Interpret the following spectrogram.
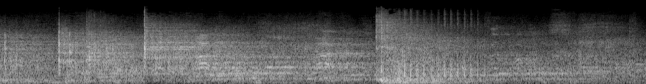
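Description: Ice hockey practice in an indoor rink: three sharp knocks of pucks and sticks, the heaviest nearly four seconds in, each echoing through the hall, with players' voices in the background.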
